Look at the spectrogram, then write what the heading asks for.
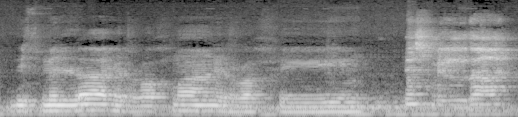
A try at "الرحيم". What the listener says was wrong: رحیم. نہیں حلق سے. رحمان میں جیسے آپ صحیح پڑھتے ہیں نا. اور آپ کا جو ہے نا وہ رحیم میں ہا پہ رکنا نہیں. رحیم نہیں رحیم.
